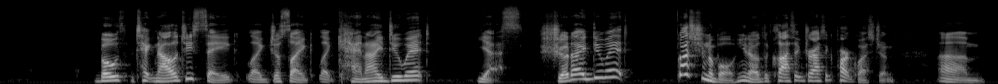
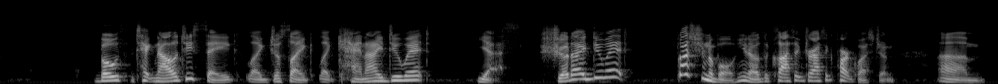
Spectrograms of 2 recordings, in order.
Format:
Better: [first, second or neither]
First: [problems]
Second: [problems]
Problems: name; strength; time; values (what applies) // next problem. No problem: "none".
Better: first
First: none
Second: muffled; slightly; fading above 2.5 kHz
